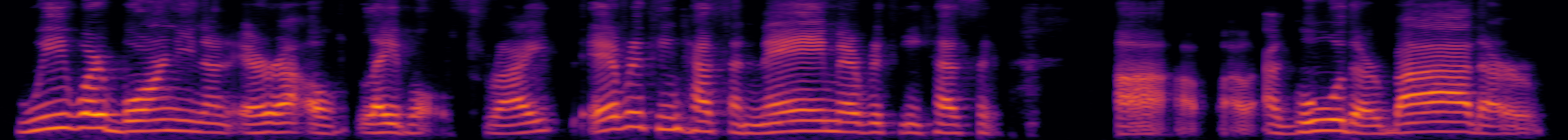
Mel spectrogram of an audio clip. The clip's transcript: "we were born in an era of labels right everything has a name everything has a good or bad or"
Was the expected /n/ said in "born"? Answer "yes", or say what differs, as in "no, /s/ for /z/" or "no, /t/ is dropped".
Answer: yes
